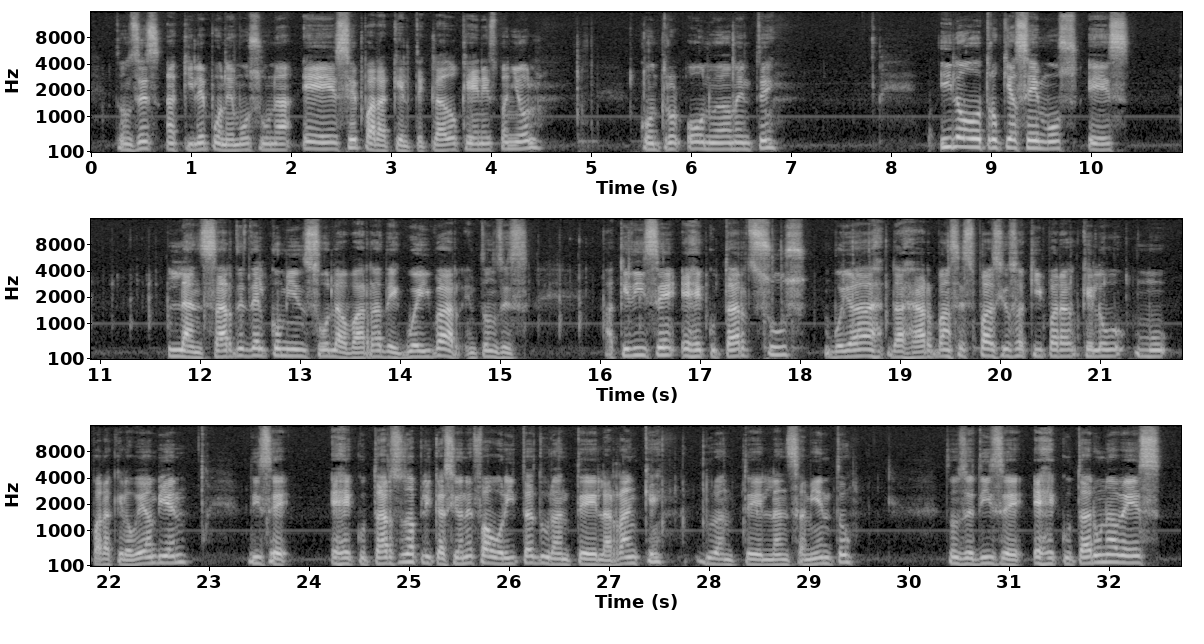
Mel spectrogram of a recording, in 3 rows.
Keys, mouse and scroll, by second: 1.2 e, 2.4 Down, 5.3 ctrl+o, 6.2 Return, 10.7 Up, 10.9 Up, 11.0 Up, 11.2 Up, 11.5 Up, 11.6 Up, 11.8 Up, 12.0 Up, 12.2 Up, 12.4 Up, 12.5 Up, 12.7 Up, 14.6 Down, 15.2 Left, 15.3 Left, 15.6 Left, 15.8 Left, 16.1 Up, 16.7 Up, 17.5 Return, 17.7 Return, 18.3 Down, 18.5 Down, 18.6 Down, 19.3 Return, 19.5 Return, 19.7 Return, 20.3 Up, 20.4 Up, 20.7 Up, 20.9 Up, 21.1 Up, 23.3 Down, 24.1 Right, 24.6 Right, 26.3 Right, 26.4 Right, 27.3 Right, 27.5 Right, 27.7 Right, 27.9 Right, 28.1 Right, 28.4 Right, 29.4-32.7 Down, 30.6-32.0 Left.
